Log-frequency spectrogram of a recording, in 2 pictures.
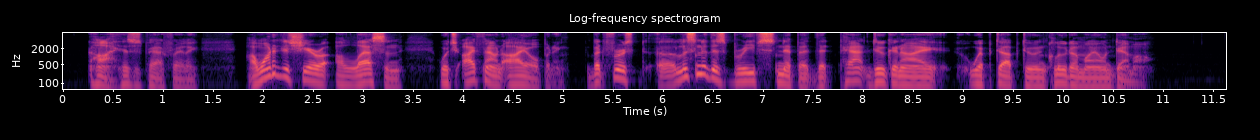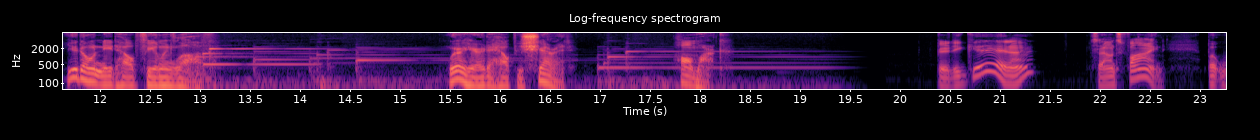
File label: Voice Over What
